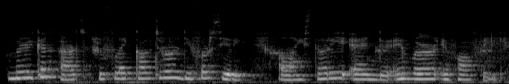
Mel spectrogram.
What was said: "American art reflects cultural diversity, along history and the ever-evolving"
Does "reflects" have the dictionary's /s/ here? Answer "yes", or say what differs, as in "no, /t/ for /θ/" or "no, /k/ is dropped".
no, /s/ is dropped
